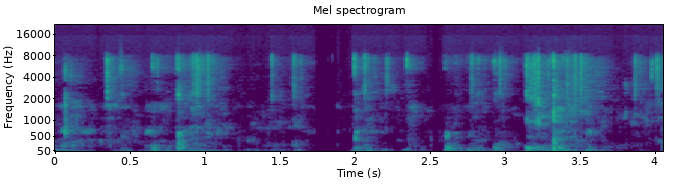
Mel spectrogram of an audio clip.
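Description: Faint, irregular keystrokes on a computer keyboard as a word is typed, with a short pause about halfway through.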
